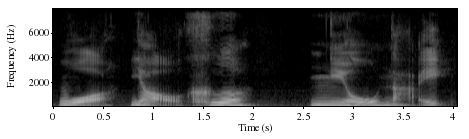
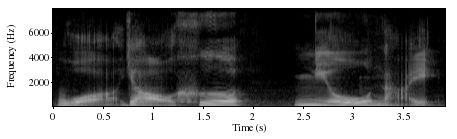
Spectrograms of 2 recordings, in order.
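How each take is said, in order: No difference in how they are said.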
